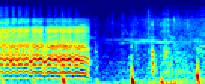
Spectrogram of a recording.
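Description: A single sheep gives one wavering, nasal bleat, close and clear, then a few soft thumps and rustles follow.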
